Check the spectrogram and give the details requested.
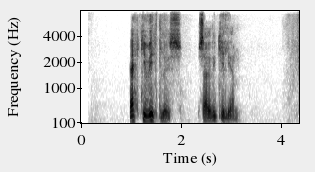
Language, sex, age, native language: Icelandic, male, 20-29, Icelandic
